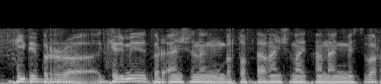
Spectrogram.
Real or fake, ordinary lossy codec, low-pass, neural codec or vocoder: real; none; 5.4 kHz; none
